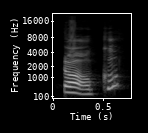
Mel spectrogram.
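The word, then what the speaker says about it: talk: जब एल के बाद ए ओ यू के साथ एफ डी के एम आई तो एल जो हमारा है, एल लेटर जो हमारा वो साइलेंट हो जाता है।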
